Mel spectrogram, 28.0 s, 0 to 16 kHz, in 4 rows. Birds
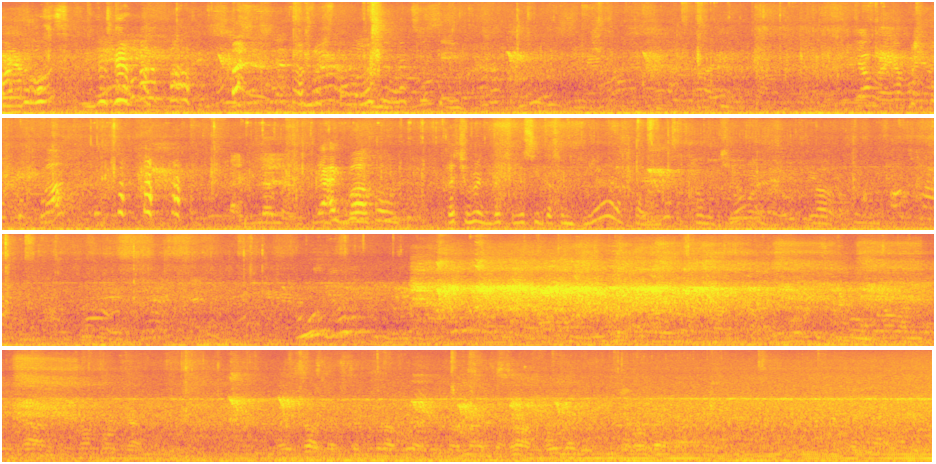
22.5s 25.7s

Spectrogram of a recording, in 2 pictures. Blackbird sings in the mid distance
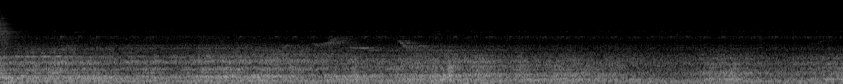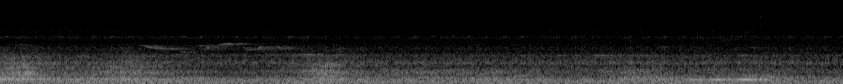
9.8s 11.3s

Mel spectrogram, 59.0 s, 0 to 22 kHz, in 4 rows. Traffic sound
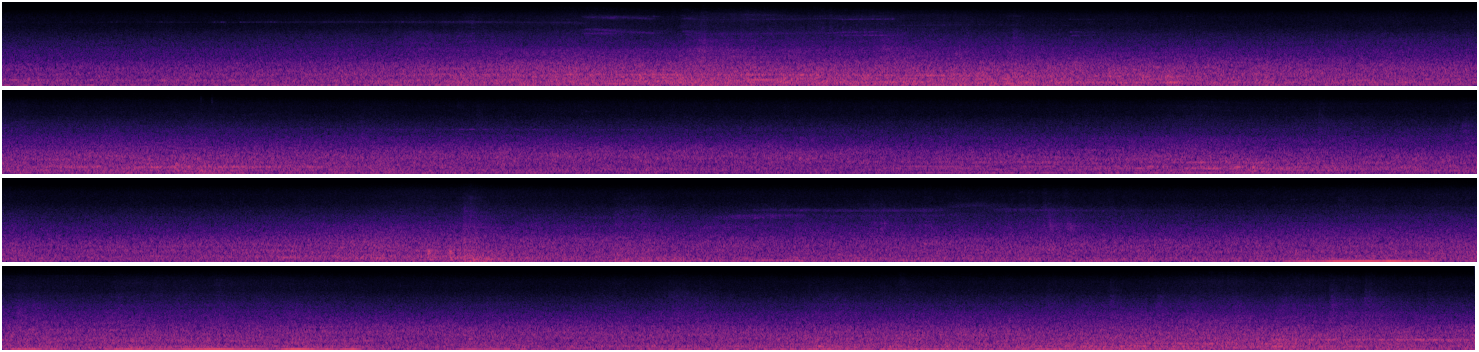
0.0s 19.3s, 32.1s 58.9s

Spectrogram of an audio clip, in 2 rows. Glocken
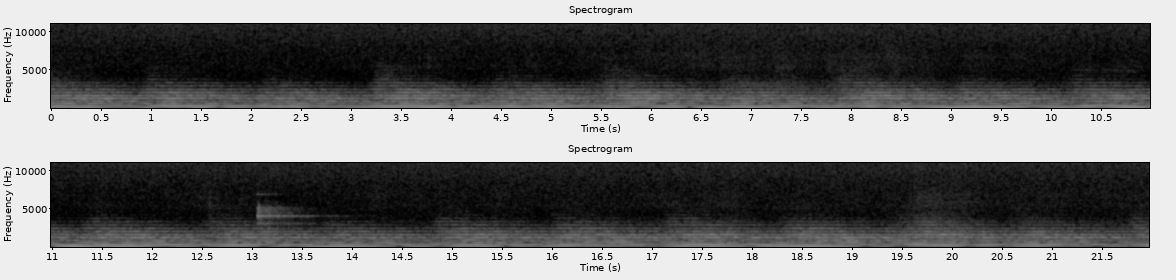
13.0s 13.7s

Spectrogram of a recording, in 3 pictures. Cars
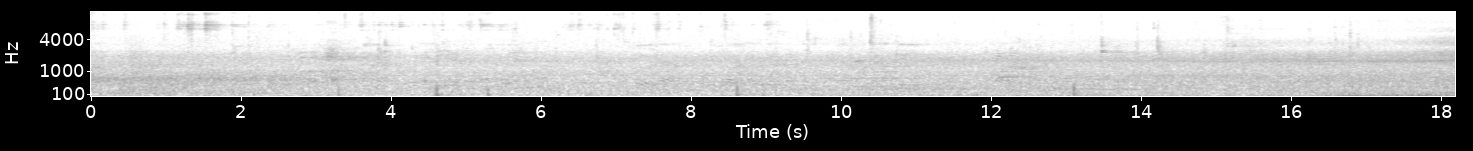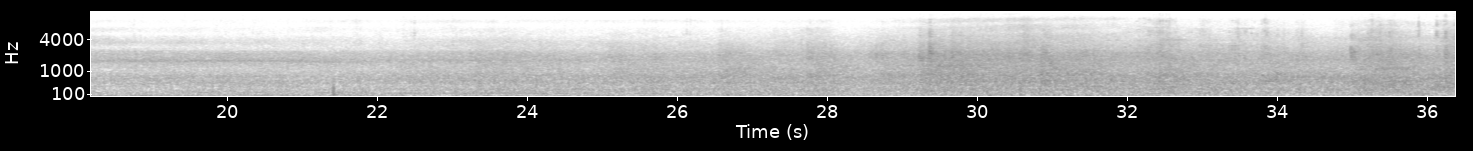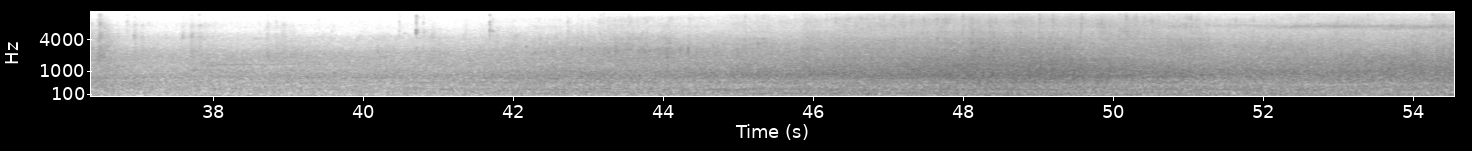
17.8s 54.5s

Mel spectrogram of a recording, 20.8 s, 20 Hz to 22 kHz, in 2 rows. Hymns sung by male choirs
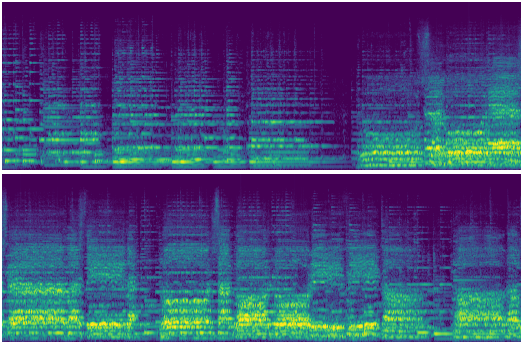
7.2s 20.7s

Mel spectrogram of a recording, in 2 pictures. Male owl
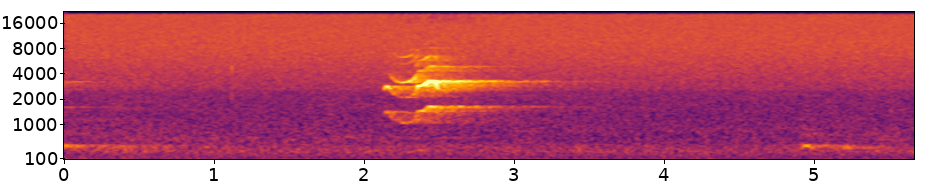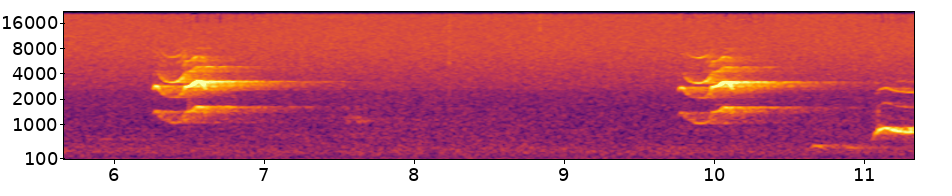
11.0s 11.3s

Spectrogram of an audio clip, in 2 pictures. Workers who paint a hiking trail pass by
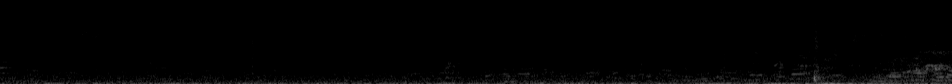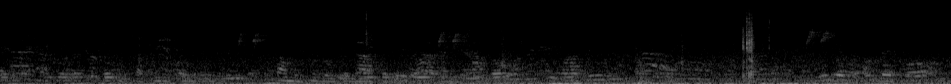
4.8s 19.0s

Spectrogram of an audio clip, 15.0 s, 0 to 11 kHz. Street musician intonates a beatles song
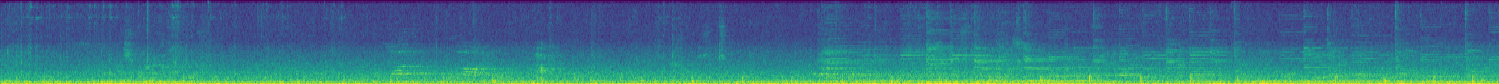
7.0s 14.9s

